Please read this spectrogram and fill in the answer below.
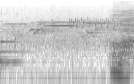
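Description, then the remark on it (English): A steady wash of babbling water fills the background while bright bird chirps and a quick repeated trill ring out over it, a layered, continuous nature ambience with no voices. “Can I have a nice stream going through the room, please? Nice stream on. And some trees and Tweety birds.”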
